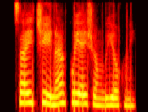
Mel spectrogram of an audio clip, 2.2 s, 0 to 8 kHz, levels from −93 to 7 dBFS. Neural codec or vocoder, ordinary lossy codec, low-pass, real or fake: none; Opus, 16 kbps; 7.2 kHz; real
